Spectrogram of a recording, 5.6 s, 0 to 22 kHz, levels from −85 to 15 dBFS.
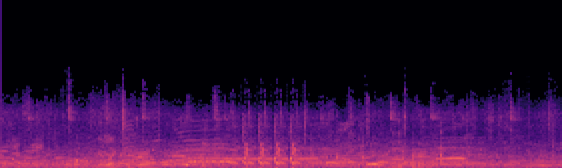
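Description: At 2.39 s the audio falls into repeated frames: a block of about 157 ms plays, then plays again four more times in a row, running to 3.02 s before the sound moves on. This happens when a short run of compressed frames, consistent with roughly six codec frames, is written or delivered more than once, so the decoder reproduces identical material back to back. It sounds like a rhythmic stutter at about six repeats per second, and it stretches the clip by about 0.63 s.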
